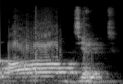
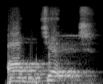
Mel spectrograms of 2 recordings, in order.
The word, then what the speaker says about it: object: ऐसा दिया हुआ है तो हम बोलते समय इस पर जोर डालेंगे और यह उच्चारण होगा ऑब्जेक्ट और जब हम इसको वर्म के रूप में इस्तेमाल करेंगे तो स्ट्रेस य होगा स्ट्रेस क्या ज पर होगा ये है ऑब्जेक्ट ऑक्ट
